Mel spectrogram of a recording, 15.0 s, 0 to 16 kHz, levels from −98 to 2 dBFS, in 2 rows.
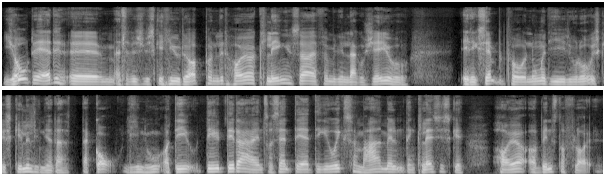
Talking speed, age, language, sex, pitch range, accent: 220 wpm, 30-49, Danish, male, 100-125 Hz, native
